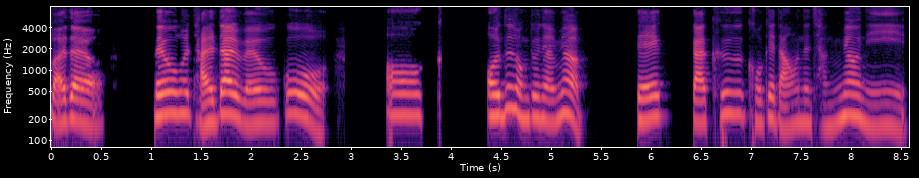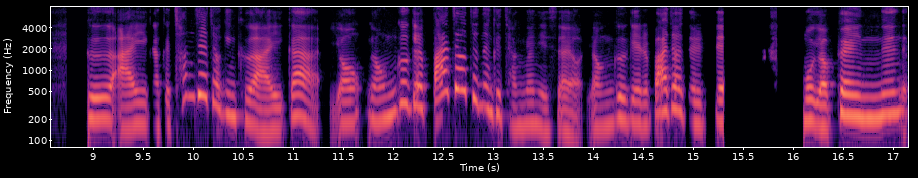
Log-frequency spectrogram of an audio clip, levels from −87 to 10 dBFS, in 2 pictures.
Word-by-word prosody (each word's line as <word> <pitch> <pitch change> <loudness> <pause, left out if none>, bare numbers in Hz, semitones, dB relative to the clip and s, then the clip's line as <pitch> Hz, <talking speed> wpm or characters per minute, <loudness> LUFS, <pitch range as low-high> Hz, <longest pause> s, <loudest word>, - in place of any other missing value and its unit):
맞아요. 185 -4 +3 0.5
내용을 240 +1 +4
달달 220 +3 +6
외우고 180 +6 0 0.6
어 230 0 -1
그 470 - -12 0.4
어느 225 +5 +4
정도냐 210 -5 0
하면 220 +7 0 0.5
백 210 +2 +2 0.2
그러니까 180 -1 +3
그 235 +2 -4
거기에 195 -1 -4
나오는 170 +2 -3
장면이 170 -2 -4 0.3
그 200 -1 +2
아이가 165 +2 -1
그 170 +1 -10
천재적인 380 - 0
그 190 -5 -3
아이가 145 +9 +1 0.2
연 180 +1 -2
연극에 240 - -1
빠져드는 420 - +2
그 235 -1 -3
장면이 165 -2 -8
있어요. 140 -2 -6
연극에를 170 +2 -3
빠져들 240 - +1
때 185 - +2 0.8
뭐 190 0 +1
옆에 170 +8 +4
있는 220 +4 +1
200 Hz, 265 characters per minute, -24 LUFS, 175-235 Hz, 0.8 s, 달달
